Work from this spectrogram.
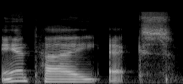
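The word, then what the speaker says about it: Antix: It's pronounced anti-X. I'm anti everything.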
